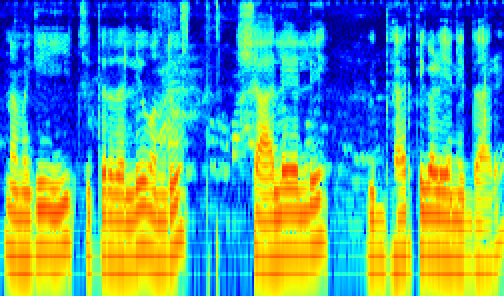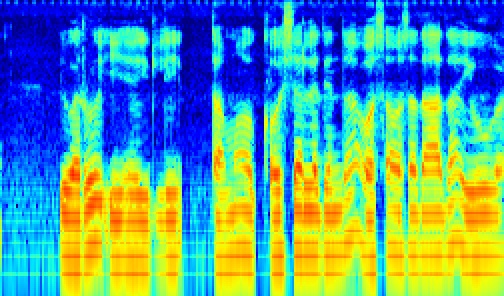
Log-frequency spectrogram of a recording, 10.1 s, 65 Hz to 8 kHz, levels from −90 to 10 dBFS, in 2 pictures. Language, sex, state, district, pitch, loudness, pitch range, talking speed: Kannada, male, Karnataka, Belgaum, 125 Hz, -16 LUFS, 115-130 Hz, 85 wpm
